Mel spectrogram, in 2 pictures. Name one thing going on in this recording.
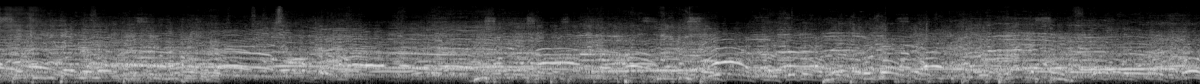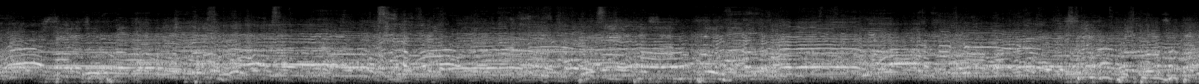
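A crowd of people shouts and talks all around.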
